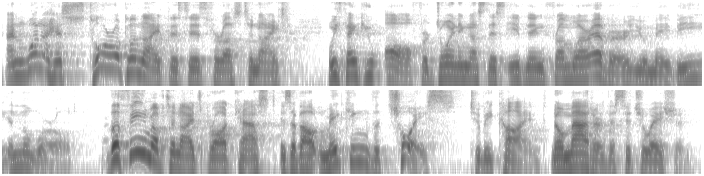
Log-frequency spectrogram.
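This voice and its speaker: A man hosts a radio variety show with showy, theatrical flair. His higher-pitched voice swings widely, drawing out announcements, and rings through a long hall reverb. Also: big pitch swings. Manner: showy, jokey, drawn-out announcing.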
